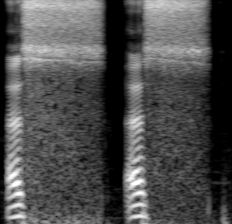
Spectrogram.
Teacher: sifat mengalirnya nafas atau berdesis seperti suara burung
